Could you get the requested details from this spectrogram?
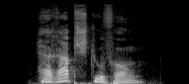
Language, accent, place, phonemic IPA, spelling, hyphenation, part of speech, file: German, Germany, Berlin, /hɛˈʁapˌʃtuːfʊŋ/, Herabstufung, He‧r‧ab‧stu‧fung, noun, De-Herabstufung.ogg
- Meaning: 1. downgrading, downgrade 2. demotion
